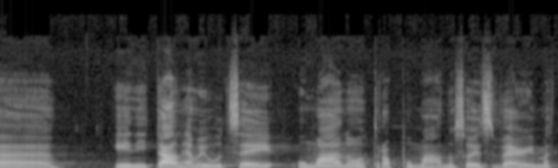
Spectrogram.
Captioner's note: speaking italian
